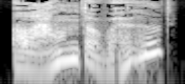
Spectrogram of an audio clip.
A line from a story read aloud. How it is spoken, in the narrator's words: He muttered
